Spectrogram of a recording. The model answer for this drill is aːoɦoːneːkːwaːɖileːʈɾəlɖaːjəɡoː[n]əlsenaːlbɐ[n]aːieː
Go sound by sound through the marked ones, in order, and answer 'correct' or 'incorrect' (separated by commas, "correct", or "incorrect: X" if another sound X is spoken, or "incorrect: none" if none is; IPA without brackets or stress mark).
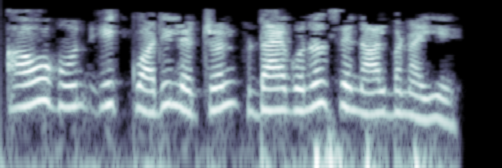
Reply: correct, correct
